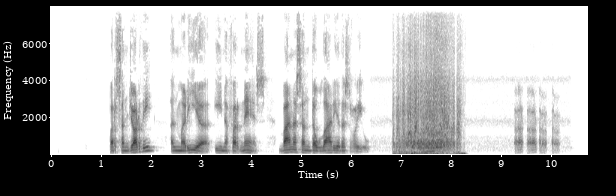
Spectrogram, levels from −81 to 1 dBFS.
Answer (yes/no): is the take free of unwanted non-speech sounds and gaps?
no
